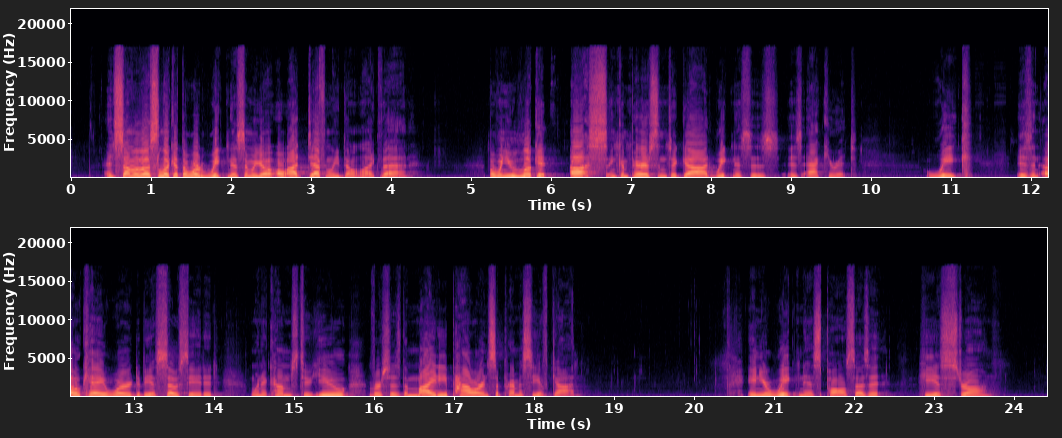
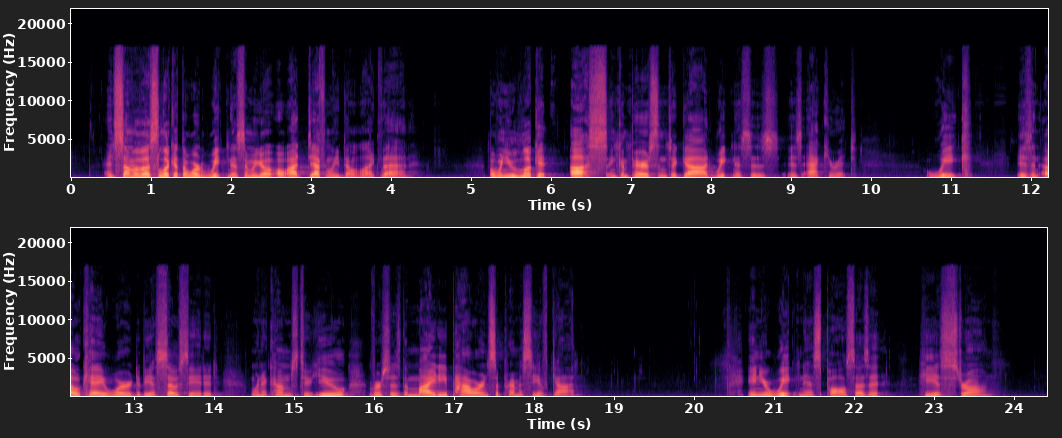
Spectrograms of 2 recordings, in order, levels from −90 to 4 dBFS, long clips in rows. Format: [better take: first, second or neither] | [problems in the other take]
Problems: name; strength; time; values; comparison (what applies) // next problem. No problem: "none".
second | distortion; slight; 10 dB below the speech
